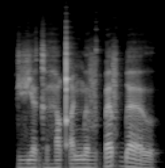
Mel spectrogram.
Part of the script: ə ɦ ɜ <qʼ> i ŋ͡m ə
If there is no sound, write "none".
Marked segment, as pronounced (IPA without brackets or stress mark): qʼ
